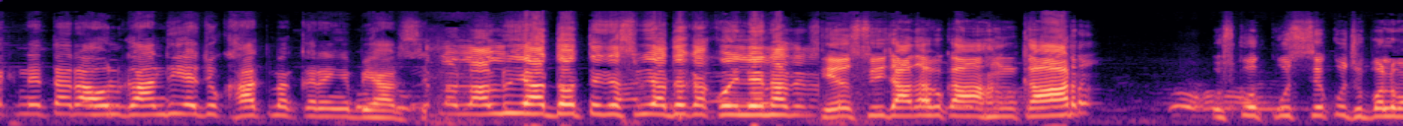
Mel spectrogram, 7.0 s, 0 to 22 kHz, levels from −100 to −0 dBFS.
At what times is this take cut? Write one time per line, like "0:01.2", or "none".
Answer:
0:02.1
0:04.0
